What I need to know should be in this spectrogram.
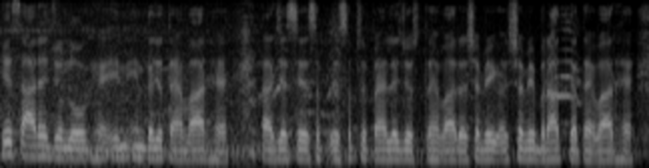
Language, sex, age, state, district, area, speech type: Urdu, male, 30-45, Bihar, Khagaria, rural, spontaneous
